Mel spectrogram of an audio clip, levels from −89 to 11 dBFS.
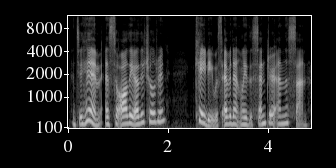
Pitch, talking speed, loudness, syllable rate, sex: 220 Hz, 210 wpm, -19 LUFS, 5.9 syllables/s, female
